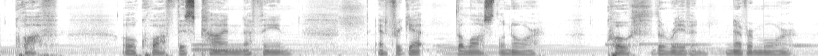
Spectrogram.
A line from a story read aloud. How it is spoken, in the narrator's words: he cries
